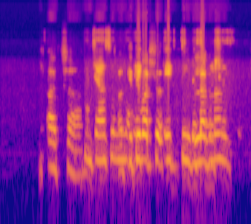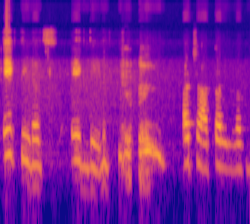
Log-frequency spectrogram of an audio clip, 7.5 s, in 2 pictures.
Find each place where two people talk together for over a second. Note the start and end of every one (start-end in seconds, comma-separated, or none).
none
